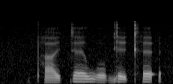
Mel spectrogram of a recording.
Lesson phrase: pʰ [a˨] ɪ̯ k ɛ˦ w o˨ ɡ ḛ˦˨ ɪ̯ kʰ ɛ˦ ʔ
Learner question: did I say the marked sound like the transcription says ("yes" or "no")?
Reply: yes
